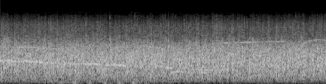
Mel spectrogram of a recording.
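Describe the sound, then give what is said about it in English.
A baseball stadium crowd applauds and roars in a dense, loud, unbroken wash of clapping and cheering that stays steady throughout. “We played around with music. Played around with crowd noises.”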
